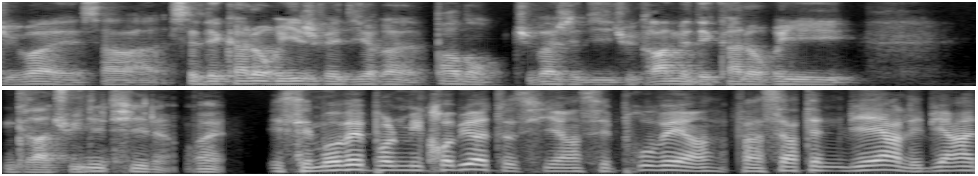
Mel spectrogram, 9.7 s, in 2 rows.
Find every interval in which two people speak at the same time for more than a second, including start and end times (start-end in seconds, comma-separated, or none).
none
